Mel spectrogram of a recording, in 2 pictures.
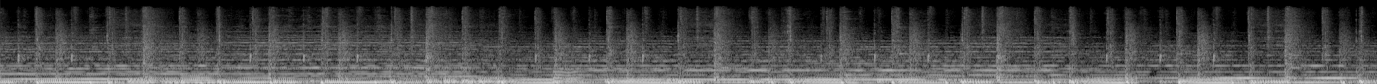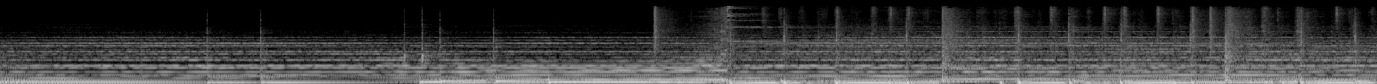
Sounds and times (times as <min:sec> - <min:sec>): New-age music: 0:00.0 - 0:27.5.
